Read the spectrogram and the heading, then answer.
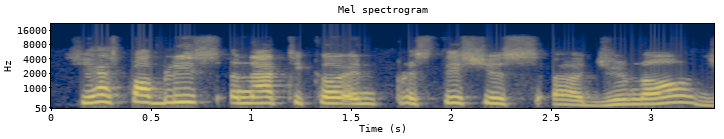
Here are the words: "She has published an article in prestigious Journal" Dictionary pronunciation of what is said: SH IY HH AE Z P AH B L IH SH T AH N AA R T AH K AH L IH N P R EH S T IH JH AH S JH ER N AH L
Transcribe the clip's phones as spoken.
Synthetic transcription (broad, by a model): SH IY HH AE S P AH B L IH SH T AH N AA T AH K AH L IH N P R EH S T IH SH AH S JH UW N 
